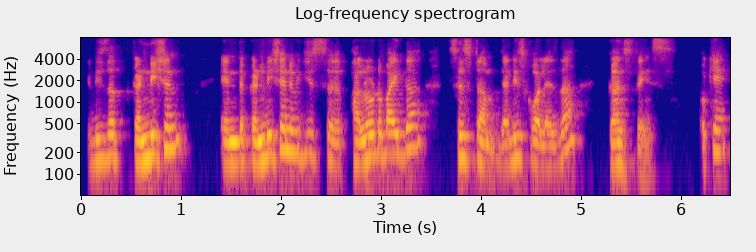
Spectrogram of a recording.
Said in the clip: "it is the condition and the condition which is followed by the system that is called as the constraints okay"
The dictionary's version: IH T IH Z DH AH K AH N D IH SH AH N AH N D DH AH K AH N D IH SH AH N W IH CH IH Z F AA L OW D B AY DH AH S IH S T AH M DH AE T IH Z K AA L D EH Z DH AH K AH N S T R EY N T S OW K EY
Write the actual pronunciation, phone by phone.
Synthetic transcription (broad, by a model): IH T IH Z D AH K AH N D IH SH AH N AH N D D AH K AH N D IH SH AH N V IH CH IH Z F AA L OW D B AY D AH S IH S T AH M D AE T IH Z K AA L D EH Z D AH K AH N S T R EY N S OW K EY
